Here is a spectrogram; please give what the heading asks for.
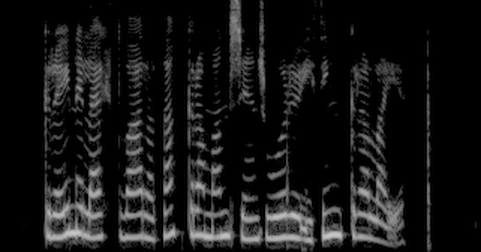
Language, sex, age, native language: Icelandic, female, 13, Icelandic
